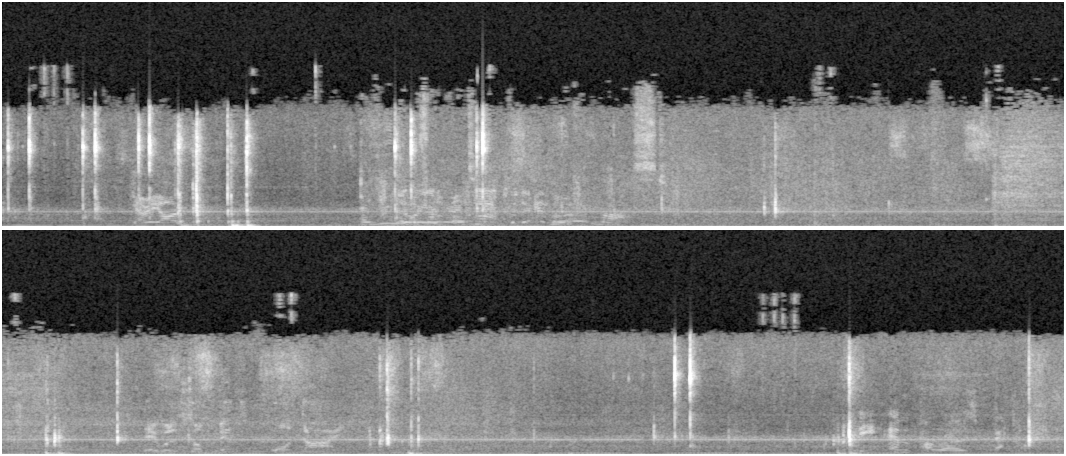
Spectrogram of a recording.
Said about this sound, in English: All I can hear is click click. Yep. Frantic clicking.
